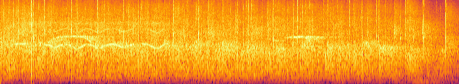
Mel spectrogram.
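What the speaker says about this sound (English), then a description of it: "So give him a round of applause." A roomful of colleagues at a monthly all-team meeting gives sustained applause, steady dense clapping with some whistles above it, tapering off near the end.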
